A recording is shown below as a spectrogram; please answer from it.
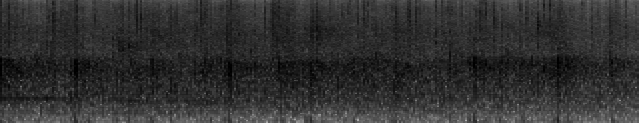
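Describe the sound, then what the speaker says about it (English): At a winter band concert, the audience gives the kids a round of applause, a fairly quiet but dense, continuous clapping with a few distinct close claps popping out of the sound. "give those kids a round of applause"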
